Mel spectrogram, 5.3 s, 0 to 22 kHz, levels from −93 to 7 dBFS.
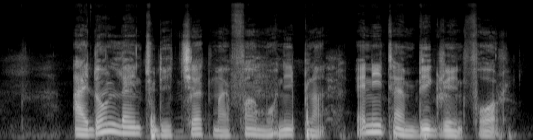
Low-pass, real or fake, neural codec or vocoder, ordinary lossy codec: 19.8 kHz; real; none; none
